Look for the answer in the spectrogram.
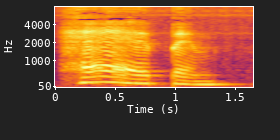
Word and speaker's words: happen: que é o caso de happen. Que se a gente for ver aí, ó, se a gente, igual a gente faz em português, pelo menos eu aprendi assim, para saber a sílaba tônica de uma palavra, que é só chamar como se estivesse chamando ela. Então, happen. Então, sílaba tônica é a primeira, ha.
